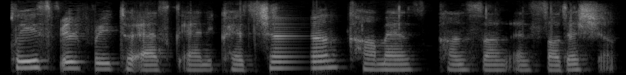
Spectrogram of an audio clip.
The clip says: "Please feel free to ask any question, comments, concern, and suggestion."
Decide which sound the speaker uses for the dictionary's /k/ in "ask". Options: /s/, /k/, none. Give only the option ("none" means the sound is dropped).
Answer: /k/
